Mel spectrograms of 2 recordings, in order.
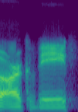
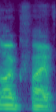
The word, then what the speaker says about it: Arc V: Arc V. Never mind. That's right. And he is typing now. I think it is pronounced Arc 5, though. It is Arc 5.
